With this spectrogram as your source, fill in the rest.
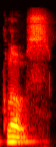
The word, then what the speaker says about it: close: normalmente o tio closet e tem uma diferença de pronúncia a quando eu verbo fechar a gente pronuncia-se ss aqui com som dizer close the door e quando significa perto ele tem um um som de s mesmo klaus então a nesse caso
